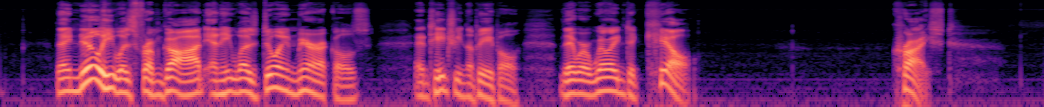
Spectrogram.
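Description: An elderly man speaks calmly and with expression, close to a microphone.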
